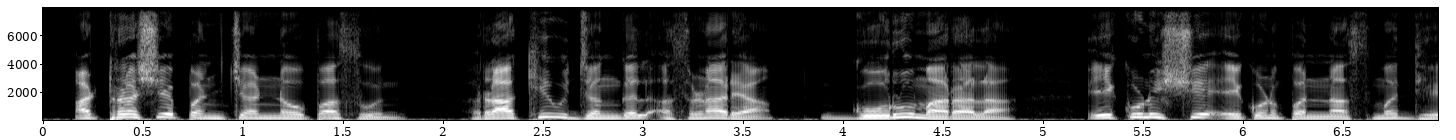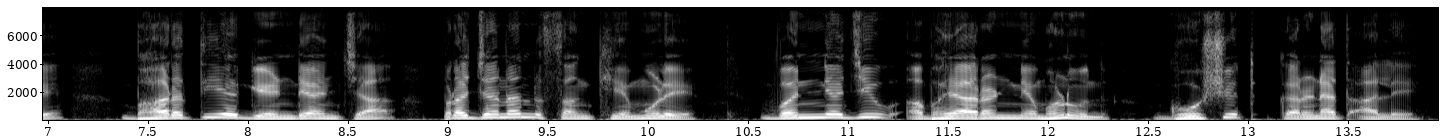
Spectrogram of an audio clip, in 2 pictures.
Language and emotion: Marathi, neutral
